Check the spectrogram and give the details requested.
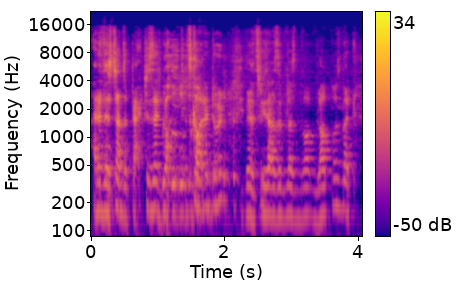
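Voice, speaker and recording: A man's voice: on the high side, steady tone, fast talker, pushed and bright, slight background noise. A man co-hosting a livestream who asks long, winding questions full of fillers. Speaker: co-host. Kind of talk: conversational livestream interview.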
